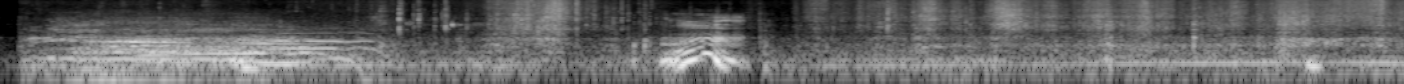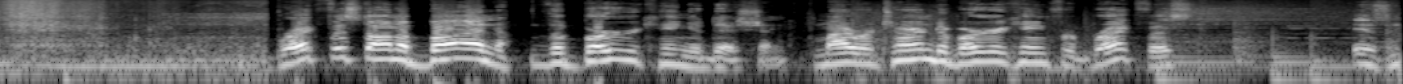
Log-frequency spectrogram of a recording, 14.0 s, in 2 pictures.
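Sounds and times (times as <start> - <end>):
man humming mmm: 3.3 - 3.8
paper napkin rubbing: 4.6 - 8.2.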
